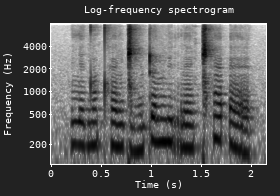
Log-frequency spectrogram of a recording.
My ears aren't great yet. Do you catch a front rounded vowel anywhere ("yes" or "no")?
yes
